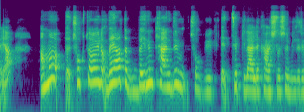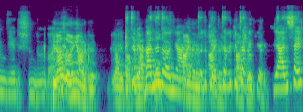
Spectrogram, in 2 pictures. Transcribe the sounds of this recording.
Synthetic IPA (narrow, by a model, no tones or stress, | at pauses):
ja | amat͡ʃʰo̞kt̪ʰaø̞jlʲɛvejaːɦat̪ʰːaːbe̞nimcʰɛnd̪imt͡ʃʰo̞k̚byjycɛt̪ʰɛp̚cʲʰilʲæɾlʲɛkʰaɾʃɯlˠaʃabilʲiɾimd̪ijɛd̪yʃynd̪ymbø̰biɾazd̪aønjaɾkɯ | ɡaːlʲiɛabibænd̪ɛd̪ɛønjaɾaj̪t̪abiːit̪abiːcʰiabiːcʰɪjaːniʃej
